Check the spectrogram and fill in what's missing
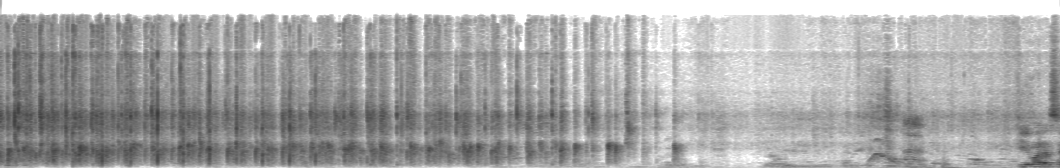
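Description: An audience claps and cheers for girls who performed at a school Christmas program, a dense burst of applause that fades out midway, followed by children's chatter and noisy activity nearby.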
